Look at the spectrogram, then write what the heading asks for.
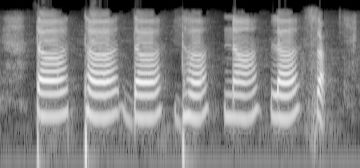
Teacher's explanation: इन वर्णों को हम दांतों की सहायता से इनका उच्चारण करते हैं। इनको बोलते समय हमारी जीभ दांतों से टकराती है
